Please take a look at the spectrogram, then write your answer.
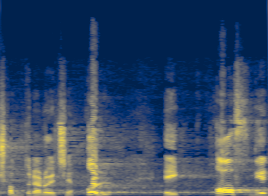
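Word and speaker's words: قُلْ: এখন কোনো ব্যক্তি যদি কুল শব্দটার এখানে কফটাকে ভালো করে উচ্চারণ না করে শুধু কাফ দিয়ে পড়ে কুল, কুল এর অর্থ হবে খান। অর্থাৎ আমরা যখন কাফ দিয়ে পড়ব, তখন অর্থ চেঞ্জ হয়ে যাবে।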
